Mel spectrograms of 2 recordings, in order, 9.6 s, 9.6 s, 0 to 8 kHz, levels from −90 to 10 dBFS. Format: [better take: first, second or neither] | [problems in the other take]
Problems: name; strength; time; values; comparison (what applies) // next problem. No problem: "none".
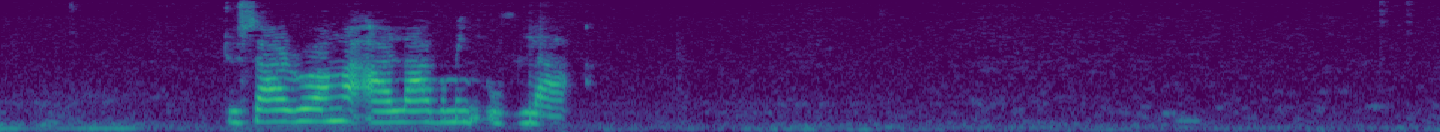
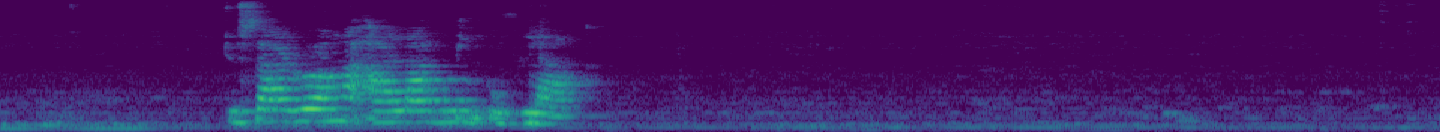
first | room echo; dies away in 0.6 s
